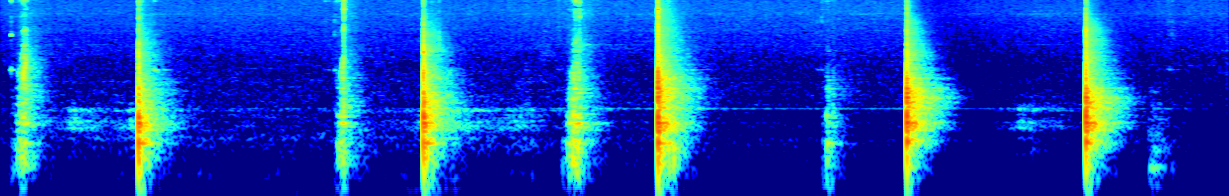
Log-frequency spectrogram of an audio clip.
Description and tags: Glass cup pick up put down on wood table
picking up and putting down a glass on a wood table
